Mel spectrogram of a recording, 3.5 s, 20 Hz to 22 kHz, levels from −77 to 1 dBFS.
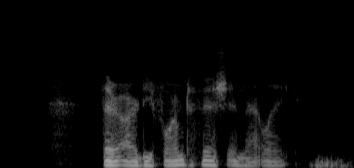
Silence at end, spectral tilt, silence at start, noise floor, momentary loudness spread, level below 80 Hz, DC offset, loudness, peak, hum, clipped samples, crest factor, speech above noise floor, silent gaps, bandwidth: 0.05 s; -8.5 dB/octave; 0.55 s; -73 dBFS; 19 LU; -58 dBFS; under 0.1%; -36 LUFS; -16 dBFS; none; under 0.1%; 22 dB; 38 dB; none; 6.8 kHz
